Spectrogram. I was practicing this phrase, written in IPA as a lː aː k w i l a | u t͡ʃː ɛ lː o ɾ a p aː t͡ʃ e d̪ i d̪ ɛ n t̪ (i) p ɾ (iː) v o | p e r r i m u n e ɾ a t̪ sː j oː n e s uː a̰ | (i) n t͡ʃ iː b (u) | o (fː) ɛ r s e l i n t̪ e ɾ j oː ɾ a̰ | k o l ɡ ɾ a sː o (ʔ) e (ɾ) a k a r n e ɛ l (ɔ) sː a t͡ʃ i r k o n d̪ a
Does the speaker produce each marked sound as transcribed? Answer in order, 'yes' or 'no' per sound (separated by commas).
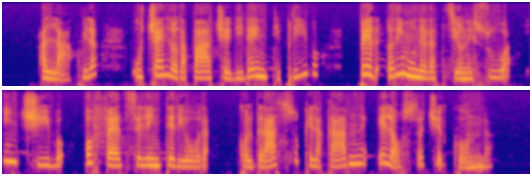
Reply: yes, yes, yes, no, yes, no, no, yes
